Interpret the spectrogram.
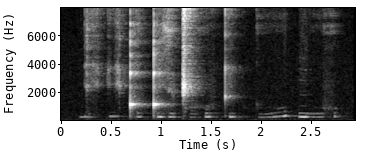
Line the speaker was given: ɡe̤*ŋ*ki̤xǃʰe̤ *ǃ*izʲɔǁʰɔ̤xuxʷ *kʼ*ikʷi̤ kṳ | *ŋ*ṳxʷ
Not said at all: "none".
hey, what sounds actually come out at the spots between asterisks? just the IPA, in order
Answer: x, ǃ, kʼ, ŋ

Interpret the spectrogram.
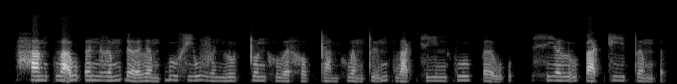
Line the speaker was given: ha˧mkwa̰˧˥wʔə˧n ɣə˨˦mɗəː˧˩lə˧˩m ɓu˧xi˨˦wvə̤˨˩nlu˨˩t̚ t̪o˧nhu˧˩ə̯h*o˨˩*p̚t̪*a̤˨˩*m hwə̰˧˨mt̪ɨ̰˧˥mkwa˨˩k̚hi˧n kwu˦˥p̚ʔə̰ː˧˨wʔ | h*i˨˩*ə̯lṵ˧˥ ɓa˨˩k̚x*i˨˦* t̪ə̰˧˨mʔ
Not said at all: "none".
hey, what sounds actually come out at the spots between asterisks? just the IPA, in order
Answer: o˨˩, a̤˨˩, i˧, i˧

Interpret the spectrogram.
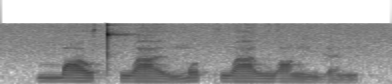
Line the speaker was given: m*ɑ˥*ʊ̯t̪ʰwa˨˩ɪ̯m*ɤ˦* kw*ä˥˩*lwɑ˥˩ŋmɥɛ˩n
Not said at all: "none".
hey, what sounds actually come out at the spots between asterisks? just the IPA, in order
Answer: ɑ˧˥, ɤ˥˩, ä˥

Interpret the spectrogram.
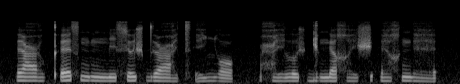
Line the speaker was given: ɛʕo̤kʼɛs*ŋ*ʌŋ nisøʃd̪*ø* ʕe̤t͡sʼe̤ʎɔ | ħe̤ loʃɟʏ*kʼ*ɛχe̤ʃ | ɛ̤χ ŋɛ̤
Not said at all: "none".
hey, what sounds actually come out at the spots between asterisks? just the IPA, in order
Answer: ŋ, ø, ŋ

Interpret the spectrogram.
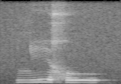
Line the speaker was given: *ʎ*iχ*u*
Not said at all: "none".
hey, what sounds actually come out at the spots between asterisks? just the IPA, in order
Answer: ʎ, u

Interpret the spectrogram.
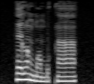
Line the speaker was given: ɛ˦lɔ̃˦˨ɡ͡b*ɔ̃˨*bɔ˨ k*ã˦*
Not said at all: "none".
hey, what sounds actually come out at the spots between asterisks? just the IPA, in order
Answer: ɔ̃˨, ã˧

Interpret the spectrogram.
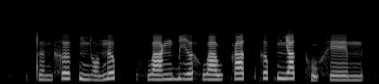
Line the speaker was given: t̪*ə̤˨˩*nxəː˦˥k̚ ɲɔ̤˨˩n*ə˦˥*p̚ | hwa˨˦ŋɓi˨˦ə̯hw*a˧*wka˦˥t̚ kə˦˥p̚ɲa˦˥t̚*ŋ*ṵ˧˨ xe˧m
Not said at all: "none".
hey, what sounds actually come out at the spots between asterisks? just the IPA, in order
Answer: ə̤˨˩, ə˦˥, a˧, x

